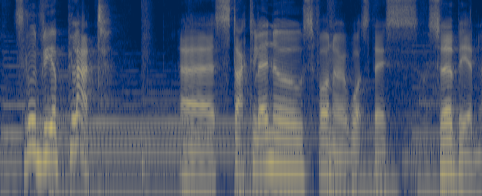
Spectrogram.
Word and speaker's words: Plath: Sylvia Plath's name is German, and I think her father would have pronounced it plot before he emigrated and changed it to the Plath that it became in the States.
